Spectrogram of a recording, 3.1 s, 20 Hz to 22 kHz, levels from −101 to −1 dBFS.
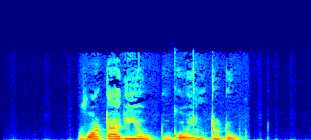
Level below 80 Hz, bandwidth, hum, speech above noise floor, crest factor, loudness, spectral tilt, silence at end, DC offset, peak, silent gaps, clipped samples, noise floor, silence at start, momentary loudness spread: -68 dBFS; 13.5 kHz; none; 49 dB; 18 dB; -25 LUFS; -4.5 dB/octave; 0.7 s; under 0.1%; -10 dBFS; none; under 0.1%; -74 dBFS; 0.8 s; 9 LU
